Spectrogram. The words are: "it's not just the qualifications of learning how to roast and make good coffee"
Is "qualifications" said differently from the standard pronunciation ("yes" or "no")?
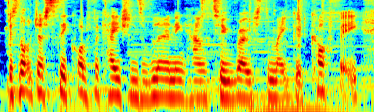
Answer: no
